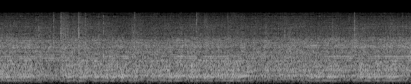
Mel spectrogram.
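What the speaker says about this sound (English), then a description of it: "We're using a Power tools. Nice stand mixer." A stand mixer kneads pizza dough with a loud, steady motor whir that runs continuously, close by and without talk.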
